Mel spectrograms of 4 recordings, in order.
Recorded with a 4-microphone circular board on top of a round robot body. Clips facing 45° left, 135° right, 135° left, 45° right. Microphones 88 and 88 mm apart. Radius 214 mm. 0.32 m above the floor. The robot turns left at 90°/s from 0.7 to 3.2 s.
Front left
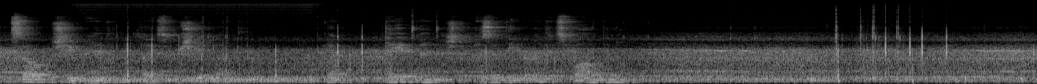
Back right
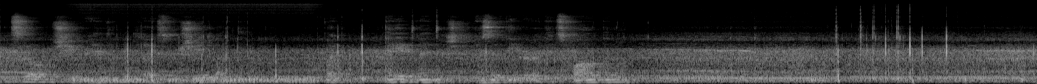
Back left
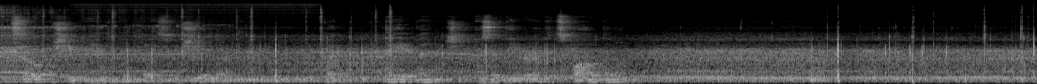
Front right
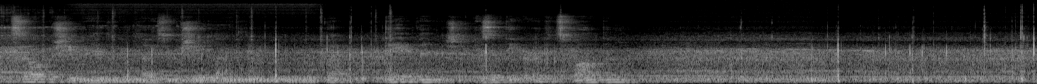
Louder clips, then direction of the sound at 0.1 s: Front left 4 dB, front right 2 dB; 45° left.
